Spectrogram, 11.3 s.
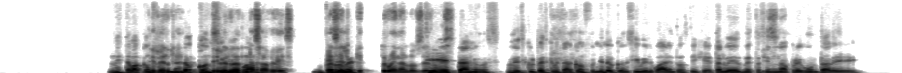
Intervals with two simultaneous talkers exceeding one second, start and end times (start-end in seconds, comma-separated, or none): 1.8-3.4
